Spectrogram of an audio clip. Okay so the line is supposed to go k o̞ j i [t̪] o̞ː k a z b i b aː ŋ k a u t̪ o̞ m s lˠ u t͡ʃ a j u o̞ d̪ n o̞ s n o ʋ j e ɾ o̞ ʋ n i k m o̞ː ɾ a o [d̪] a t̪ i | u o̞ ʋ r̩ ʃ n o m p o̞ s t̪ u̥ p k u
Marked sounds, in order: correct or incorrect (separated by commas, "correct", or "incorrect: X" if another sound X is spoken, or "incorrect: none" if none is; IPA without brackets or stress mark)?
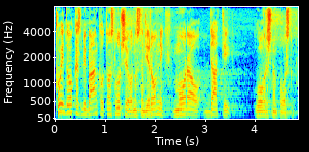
incorrect: d̪, correct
